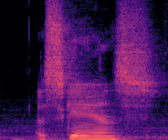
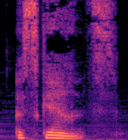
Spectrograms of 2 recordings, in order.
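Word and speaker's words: askance: Is that as can't or as Kant? A scance. Okay. And you say it like that. Hold on, my headphones are off. A scance.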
